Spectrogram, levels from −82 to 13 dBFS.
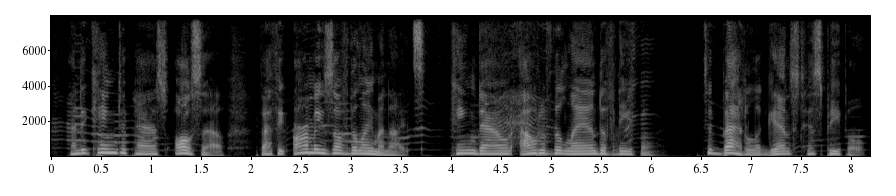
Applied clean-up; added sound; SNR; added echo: neural mask model RNNoise.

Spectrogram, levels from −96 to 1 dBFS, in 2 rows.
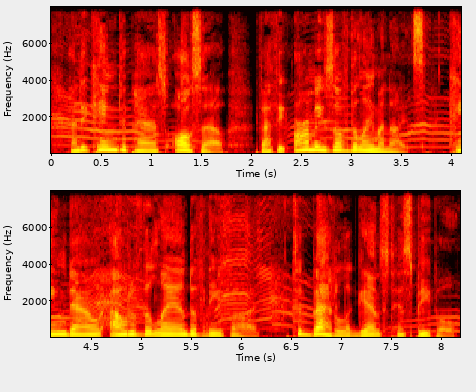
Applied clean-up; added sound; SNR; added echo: none; Cat; 18 dB; none.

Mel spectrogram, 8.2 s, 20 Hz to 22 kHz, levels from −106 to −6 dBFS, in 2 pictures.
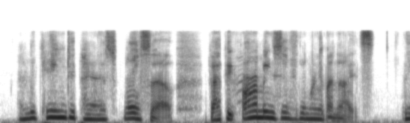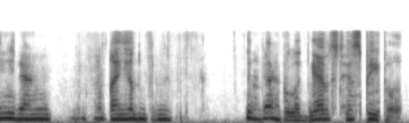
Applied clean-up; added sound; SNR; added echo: neural diffusion model UNIVERSE++.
